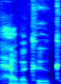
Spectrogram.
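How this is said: The name is said in a Hebrew-style pronunciation. This is the original-language form of the name. "It actually is Habakkuk, I think, in Hebrew"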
